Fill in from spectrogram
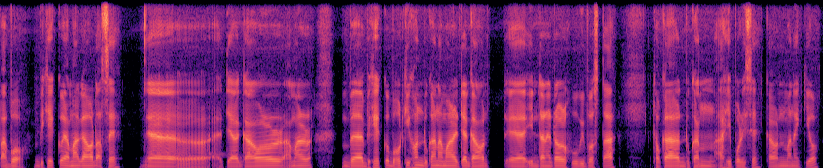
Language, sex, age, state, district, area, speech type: Assamese, male, 30-45, Assam, Sivasagar, rural, spontaneous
